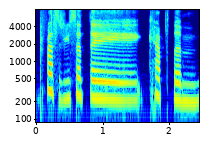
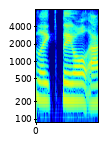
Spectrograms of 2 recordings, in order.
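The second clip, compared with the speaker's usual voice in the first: usual speaking voice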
